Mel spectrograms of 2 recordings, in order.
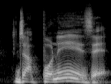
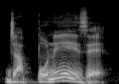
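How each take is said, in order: First: Said in the usual way. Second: Giapponese spelled out slowly, syllable by syllable; slow teacher demo of Giapponese; slow model word. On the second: Shown as a demonstration. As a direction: say Giapponese slowly and clearly for the learner. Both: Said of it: "Do you remember how to say Japanese?".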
